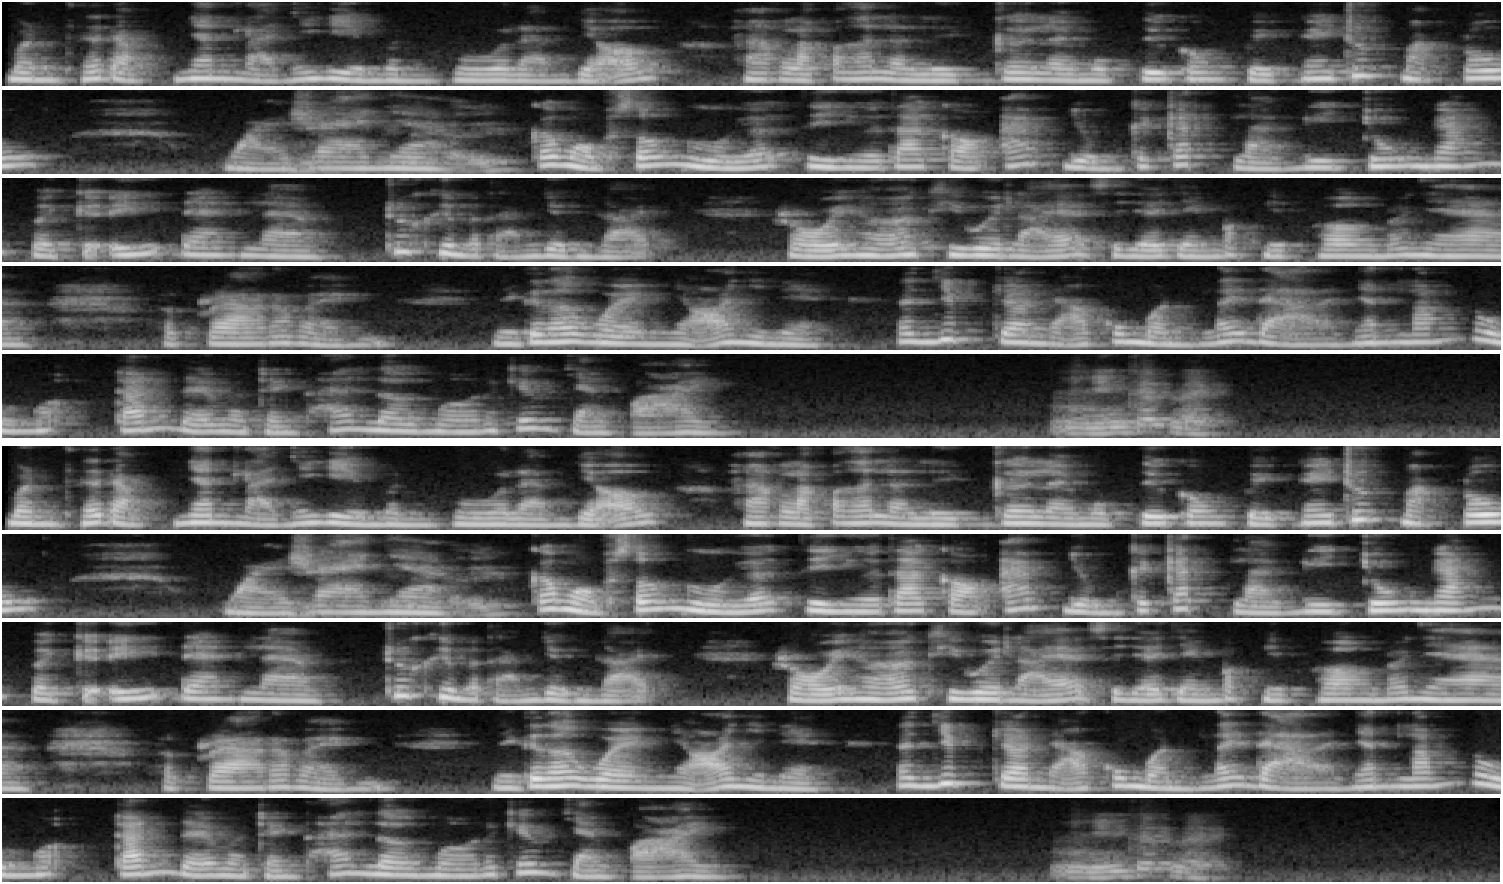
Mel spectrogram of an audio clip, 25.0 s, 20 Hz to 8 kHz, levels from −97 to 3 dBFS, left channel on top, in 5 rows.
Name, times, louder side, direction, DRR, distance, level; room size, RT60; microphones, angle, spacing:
voice 1, 0.0-2.2 2.5-6.5 6.8-22.4, right 2 dB, 70° right, 1.0 m, -23 dB
voice 2, 5.9-6.7 23.5-24.0, left 1 dB, 25° left, 3.6 m, -34 dB
15.5 x 5.2 x 2.8 m
head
